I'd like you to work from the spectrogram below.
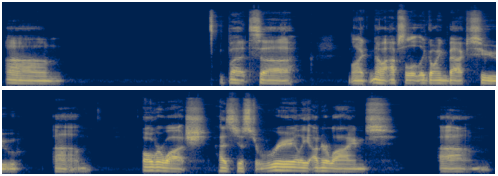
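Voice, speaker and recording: Guy w a lowish voice just rambling on stream, exasperated gamer griping, swears a bit. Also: fairly even intonation, drawn-out words, gravelly, pauses often. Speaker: game streamer. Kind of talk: casual rambling live-stream commentary.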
